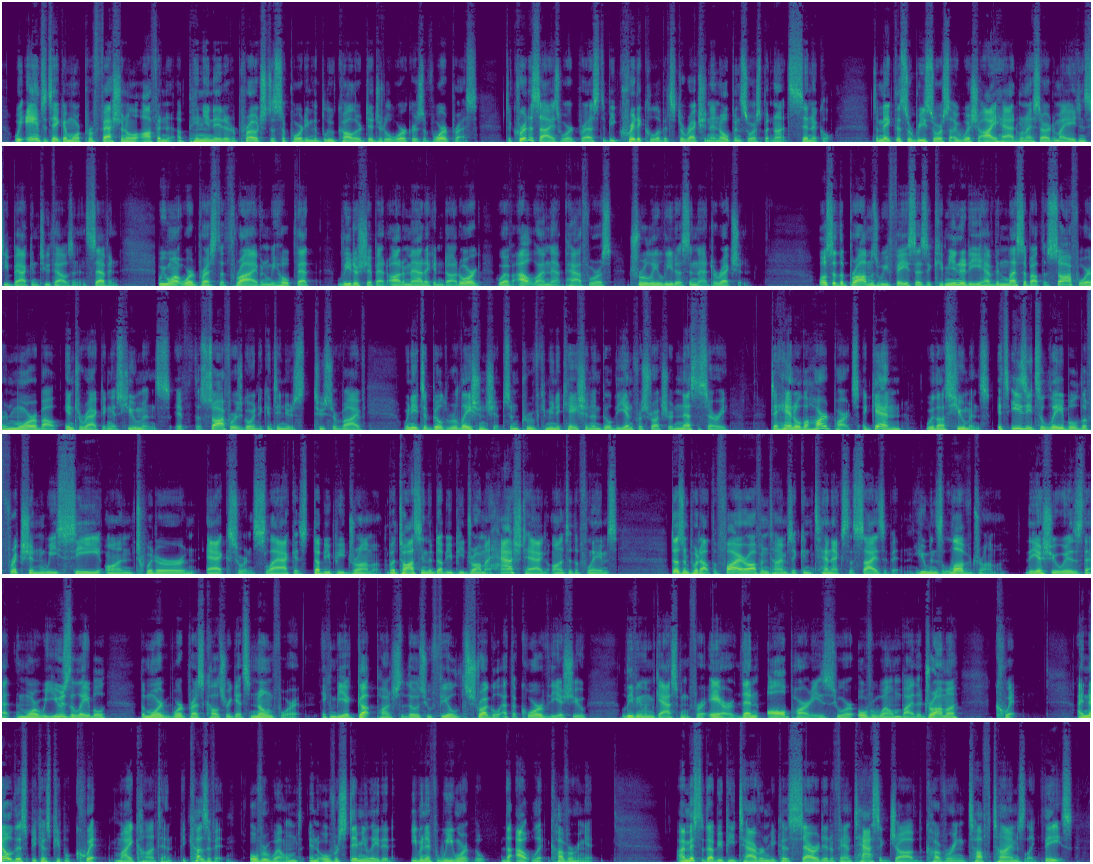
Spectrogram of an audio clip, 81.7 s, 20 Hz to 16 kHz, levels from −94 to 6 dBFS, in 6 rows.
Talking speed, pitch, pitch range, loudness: 190 wpm, 120 Hz, 110-135 Hz, -22 LUFS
